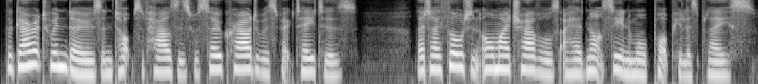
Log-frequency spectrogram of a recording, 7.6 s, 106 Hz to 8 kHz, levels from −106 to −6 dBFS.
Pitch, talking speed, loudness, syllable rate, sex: 205 Hz, 215 wpm, -18 LUFS, 5.5 syllables/s, female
